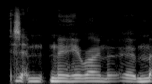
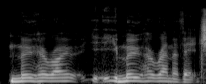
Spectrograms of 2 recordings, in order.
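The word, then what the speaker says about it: Muharemović: Is it Muhiroma? I forgot you say his name again. Muharemovic.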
